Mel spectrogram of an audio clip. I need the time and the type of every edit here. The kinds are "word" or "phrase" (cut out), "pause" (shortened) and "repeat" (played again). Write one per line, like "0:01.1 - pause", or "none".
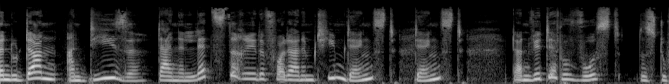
0:01.5 - pause
0:04.1 - repeat
0:05.6 - word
